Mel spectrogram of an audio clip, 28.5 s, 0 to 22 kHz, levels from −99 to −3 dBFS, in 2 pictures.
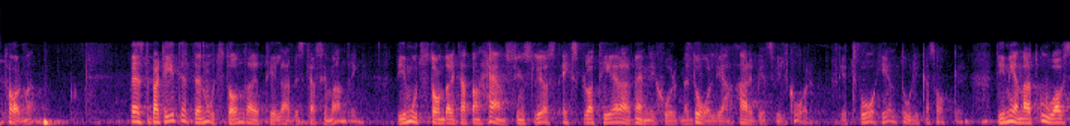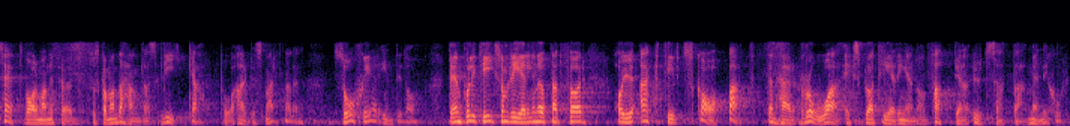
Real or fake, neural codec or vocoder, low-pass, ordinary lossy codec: real; none; 5.4 kHz; Opus, 16 kbps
